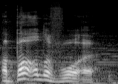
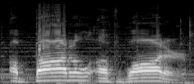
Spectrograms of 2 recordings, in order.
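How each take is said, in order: First: It is said in the speaker's British accent. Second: It is said in an American accent.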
